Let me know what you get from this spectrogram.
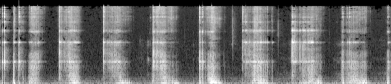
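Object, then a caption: Small ceramic bowl. A small, hollow, empty teal ceramic bowl with a textured geometric exterior is held up and tapped on its outer surface with long acrylic nails. Bright clinking taps come in short bursts separated by brief pauses, each ringing with a high tone and a little low body.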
